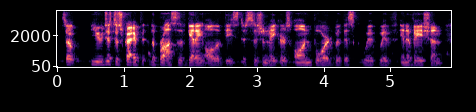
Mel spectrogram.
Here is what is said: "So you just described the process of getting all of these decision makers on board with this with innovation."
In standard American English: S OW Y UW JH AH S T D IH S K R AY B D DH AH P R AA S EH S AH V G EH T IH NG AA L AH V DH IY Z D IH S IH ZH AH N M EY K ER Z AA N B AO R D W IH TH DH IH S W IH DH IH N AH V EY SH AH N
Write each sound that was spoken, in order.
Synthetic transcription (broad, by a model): S OW Y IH JH AH S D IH S K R AY B DH AH P R AA S EH S AH V G EH T IH NG AA L AH V DH IY Z D IH S IH ZH AH N M EY K ER Z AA N B AO R D W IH DH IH S W IH DH IH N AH V EY SH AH N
